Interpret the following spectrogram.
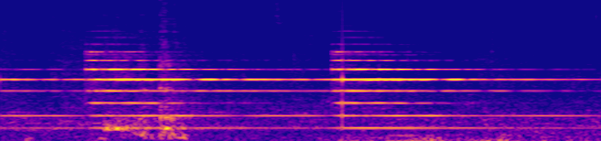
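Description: A bell-like chime struck twice on the same note, about a second in and again about three and a half seconds in. Each strike rings on and fades slowly, over the dying ring of the one before.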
